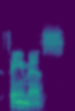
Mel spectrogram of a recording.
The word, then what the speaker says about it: famous: screen for example uh fa famous this is not a a it's a famous famous famous these words uh it's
